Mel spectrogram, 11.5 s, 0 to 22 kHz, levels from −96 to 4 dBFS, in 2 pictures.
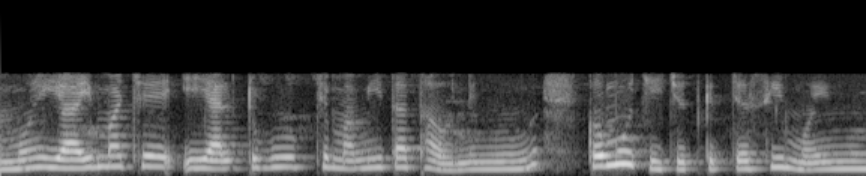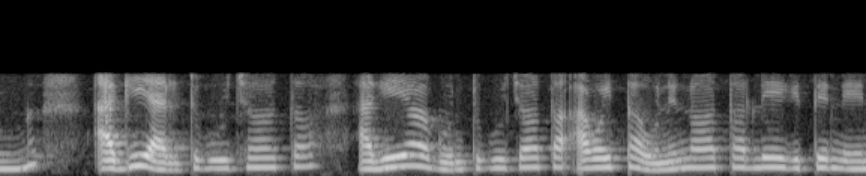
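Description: Nothing stood out on listening to this speech, which comes through a call path whose audio stops at about 4 kHz.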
